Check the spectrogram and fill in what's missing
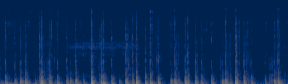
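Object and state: Latex balloon with confetti inside.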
